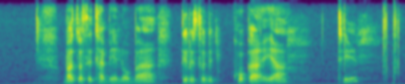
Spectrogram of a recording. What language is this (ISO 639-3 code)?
tsn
